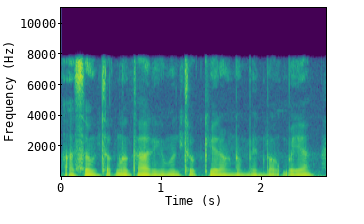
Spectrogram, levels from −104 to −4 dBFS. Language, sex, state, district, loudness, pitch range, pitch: Garo, male, Meghalaya, South Garo Hills, -19 LUFS, 85-90 Hz, 90 Hz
